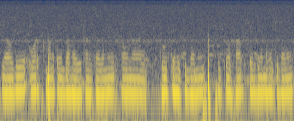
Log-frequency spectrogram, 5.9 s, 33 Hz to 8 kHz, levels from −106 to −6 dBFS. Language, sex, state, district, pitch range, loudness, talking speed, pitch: Kannada, male, Karnataka, Belgaum, 115-120 Hz, -21 LUFS, 100 wpm, 115 Hz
